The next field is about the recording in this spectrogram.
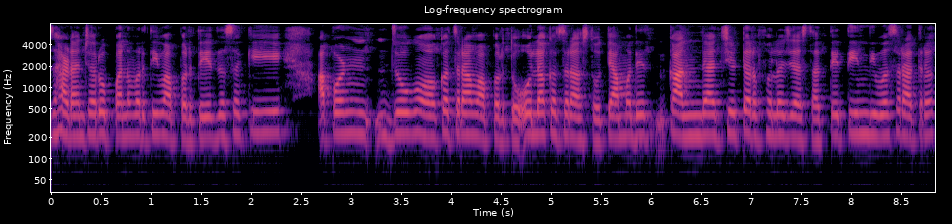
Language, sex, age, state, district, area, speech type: Marathi, female, 30-45, Maharashtra, Osmanabad, rural, spontaneous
